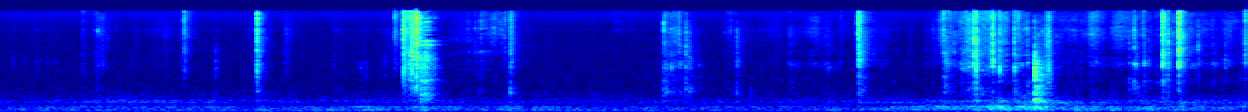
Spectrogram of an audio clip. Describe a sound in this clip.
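Sticker sheets rustle and crinkle as they are handled.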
